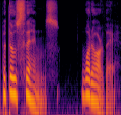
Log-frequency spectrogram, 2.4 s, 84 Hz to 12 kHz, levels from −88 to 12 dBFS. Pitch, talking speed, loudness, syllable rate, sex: 165 Hz, 125 wpm, -17 LUFS, 4.4 syllables/s, female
